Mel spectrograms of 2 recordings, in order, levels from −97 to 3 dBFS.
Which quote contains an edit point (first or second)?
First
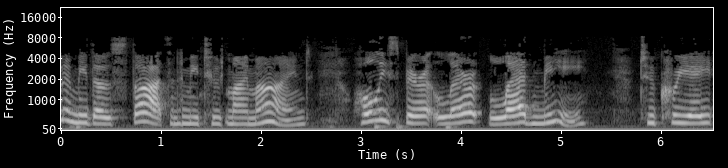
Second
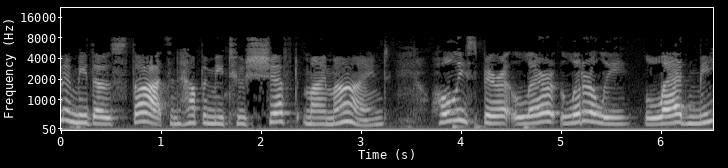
first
